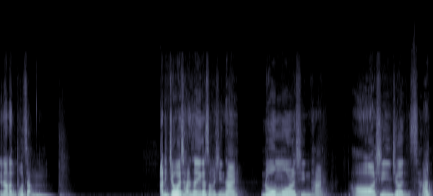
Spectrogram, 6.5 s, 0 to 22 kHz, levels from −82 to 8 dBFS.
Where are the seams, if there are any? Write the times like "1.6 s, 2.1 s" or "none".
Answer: 3.7 s

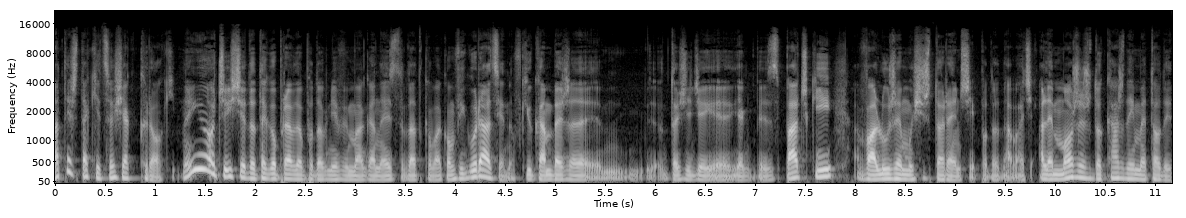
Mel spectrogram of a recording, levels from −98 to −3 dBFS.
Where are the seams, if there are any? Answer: 7.9 s

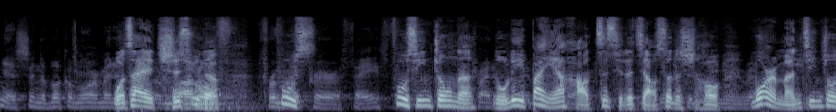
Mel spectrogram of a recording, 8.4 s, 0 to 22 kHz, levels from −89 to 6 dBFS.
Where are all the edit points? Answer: none

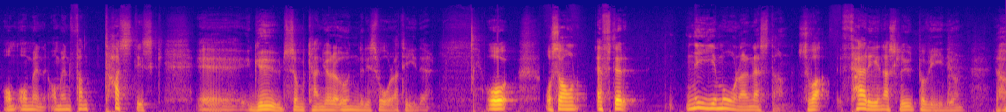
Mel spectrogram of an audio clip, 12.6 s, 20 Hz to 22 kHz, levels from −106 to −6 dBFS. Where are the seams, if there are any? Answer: 6.7 s, 7.3 s, 9.9 s, 10.4 s

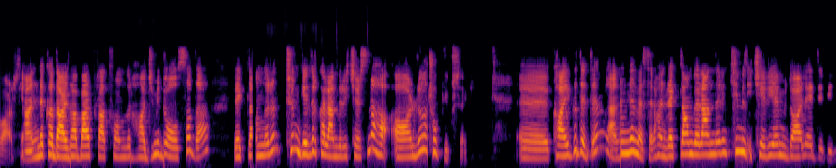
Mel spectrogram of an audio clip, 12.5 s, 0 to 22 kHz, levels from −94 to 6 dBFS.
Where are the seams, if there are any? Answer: 1.1 s, 2.0 s, 2.5 s, 6.4 s, 9.3 s, 11.2 s

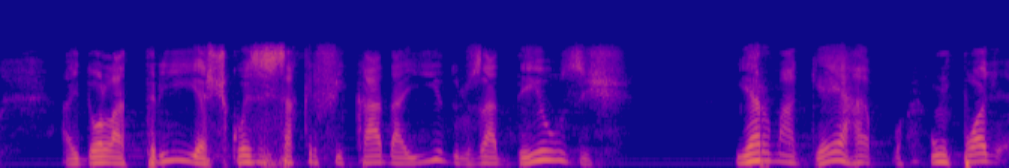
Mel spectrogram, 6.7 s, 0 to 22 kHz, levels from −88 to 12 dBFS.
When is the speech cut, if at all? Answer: none

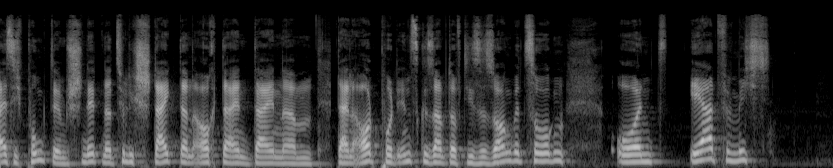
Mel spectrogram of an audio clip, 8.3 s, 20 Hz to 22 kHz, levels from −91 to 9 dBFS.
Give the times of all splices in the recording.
3.3 s, 6.8 s

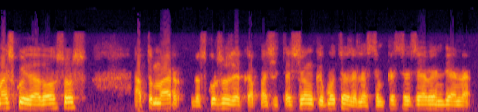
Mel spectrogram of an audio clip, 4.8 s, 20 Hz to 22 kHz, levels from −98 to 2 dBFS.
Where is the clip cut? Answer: 1.4 s, 1.9 s

